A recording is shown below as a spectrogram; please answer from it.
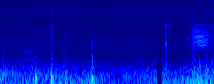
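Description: Near silence at a cricket ground: a low steady rumble on the microphone with a few faint knocks, and faint voices starting right at the end.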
